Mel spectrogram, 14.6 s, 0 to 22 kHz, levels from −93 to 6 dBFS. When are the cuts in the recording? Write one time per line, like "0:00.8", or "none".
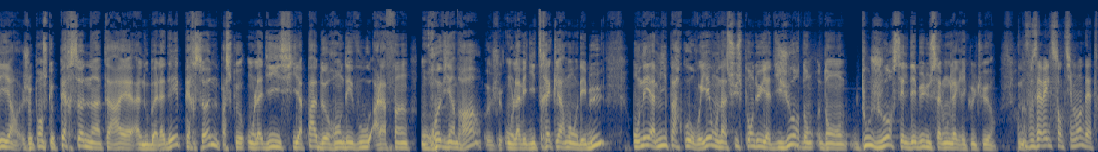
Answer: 0:05.6
0:13.6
